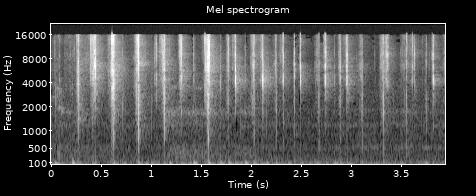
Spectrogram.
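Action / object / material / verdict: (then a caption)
tap / kraft paper packing tape roll with cardboard core / kraft paper / none. A wide roll of brown kraft paper packing tape with a cardboard core is held in one hand and tapped and scratched on its outer surface with fingertips and nails. The result is a quick, irregular string of dry, crisp taps and scratchy ticks that are mostly high and bright, with very short decay and little low end.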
